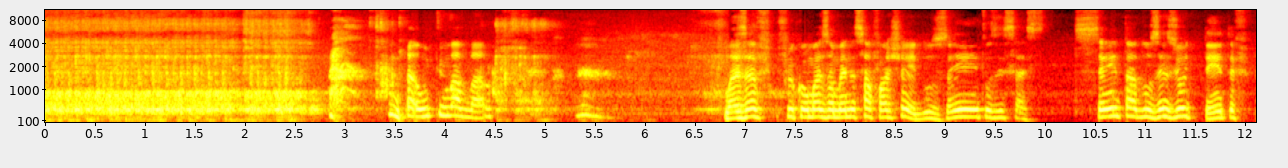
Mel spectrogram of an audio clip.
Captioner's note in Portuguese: risadas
